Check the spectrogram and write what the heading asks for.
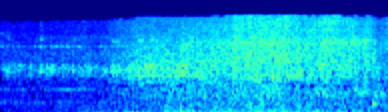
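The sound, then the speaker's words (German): A car stuck in mud, its engine droning steadily while spinning wheels churn, making a continuous loud rumble with a rushing, splashy wash and no voices. “Der Wagen steckt im Morast.”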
